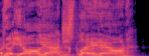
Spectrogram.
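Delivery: high, mocking shout. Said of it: "My dad would be on the mat".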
